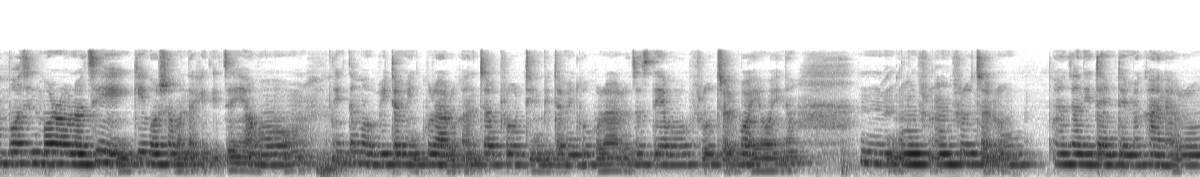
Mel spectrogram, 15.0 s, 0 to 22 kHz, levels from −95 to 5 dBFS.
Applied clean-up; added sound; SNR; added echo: none; none; none; reverberation time 0.6 s.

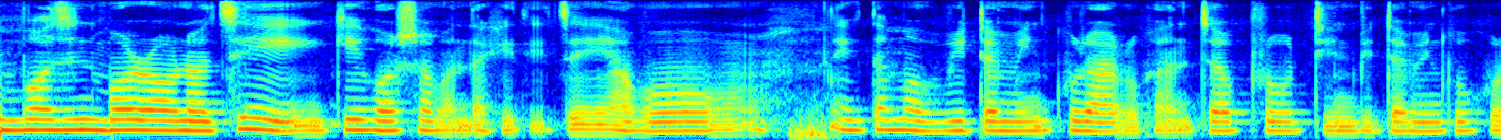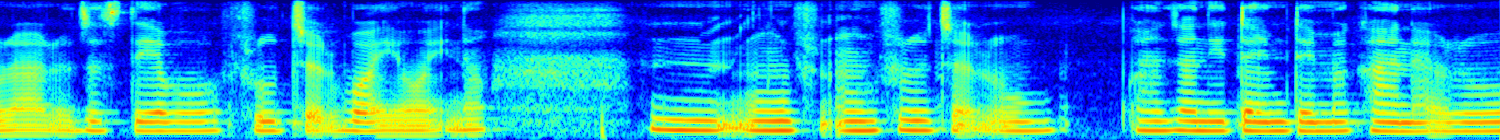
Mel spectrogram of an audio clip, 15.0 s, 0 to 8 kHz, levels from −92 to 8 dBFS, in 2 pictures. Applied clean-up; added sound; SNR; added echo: none; none; none; none.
